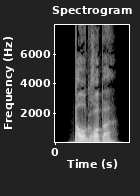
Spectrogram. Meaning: assembly, subassembly, component, module
- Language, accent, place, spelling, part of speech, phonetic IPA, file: German, Germany, Berlin, Baugruppe, noun, [ˈbaʊ̯ˌɡʁʊpə], De-Baugruppe.ogg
